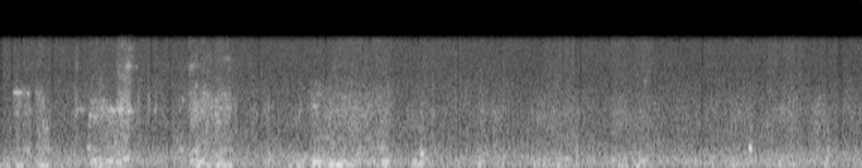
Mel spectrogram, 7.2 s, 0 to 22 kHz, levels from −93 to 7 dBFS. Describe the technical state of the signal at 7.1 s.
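At 7.1 s the speech is still under the Opus voice compression that runs throughout: the SILK coder works in wideband at a low rate, consistent with about 10 kbps, so nothing survives above 8.7 kHz and the coarse excitation leaves the speech muffled, hoarse and faintly robotic.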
